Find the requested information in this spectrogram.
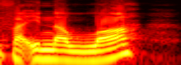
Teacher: Kalau kita membaca Al-Quran bertemu kita dengan lafaz Allah. Kemudian sebelum lafaz Allah di sini ada harokat fathah nih. Maka lafaz Allahnya dibaca tebal. Jadi huruf lam yang di tengahnya nih, huruf lam jalalah nih.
